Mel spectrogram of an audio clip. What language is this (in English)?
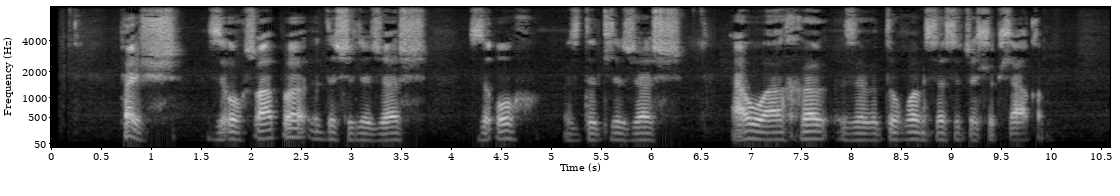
Kabardian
